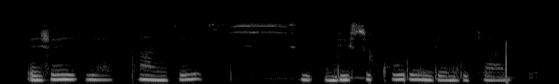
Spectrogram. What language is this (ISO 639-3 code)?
kin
